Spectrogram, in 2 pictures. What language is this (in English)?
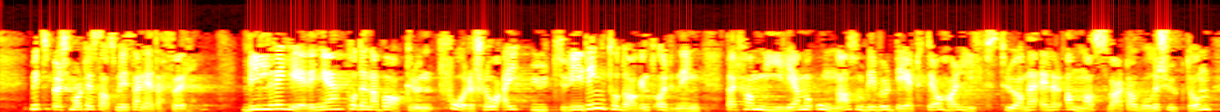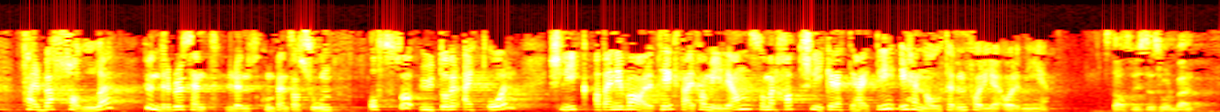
Norwegian Nynorsk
